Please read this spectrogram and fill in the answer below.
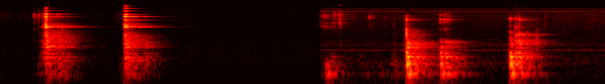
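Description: Steel parts of a lathe headstock clinking and knocking as it is taken apart. There are two short ringing metal clinks in the first second and a half, then a run of heavier knocks from about three seconds in.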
